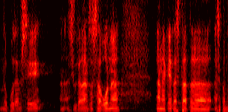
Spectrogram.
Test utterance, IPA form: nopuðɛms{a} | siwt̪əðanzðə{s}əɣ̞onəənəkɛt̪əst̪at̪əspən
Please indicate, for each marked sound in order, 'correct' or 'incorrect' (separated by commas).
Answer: incorrect, correct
